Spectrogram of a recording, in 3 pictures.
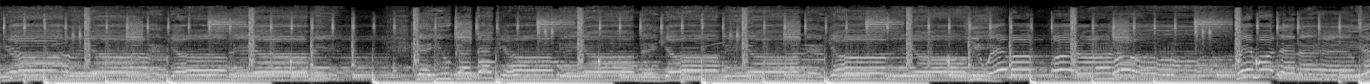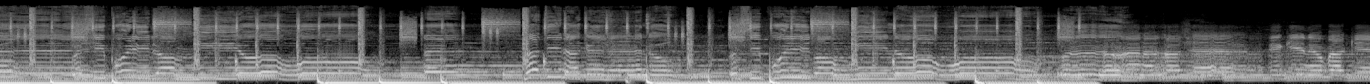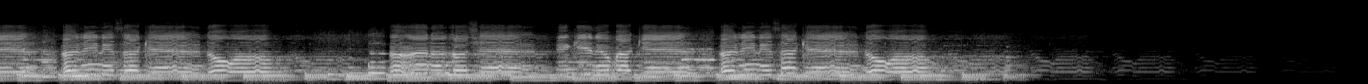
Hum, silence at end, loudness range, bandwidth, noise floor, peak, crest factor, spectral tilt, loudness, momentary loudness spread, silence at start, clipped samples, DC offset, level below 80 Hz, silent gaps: none; 3.4 s; 6 LU; 16 kHz; -73 dBFS; 0 dBFS; 10 dB; -5 dB/octave; -12 LUFS; 8 LU; 0 s; under 0.1%; under 0.1%; -14 dBFS; none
